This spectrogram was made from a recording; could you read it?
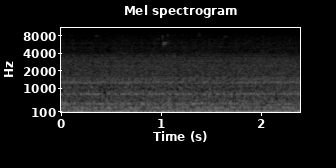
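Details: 1999 Buick Century at idle before mass airflow sensor replacement, hesitating and wanting to shut off: low uneven loping idle with wavering loudness and slight sputter; uneven airflow into throttle suspected, not confirmed; rough idle.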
